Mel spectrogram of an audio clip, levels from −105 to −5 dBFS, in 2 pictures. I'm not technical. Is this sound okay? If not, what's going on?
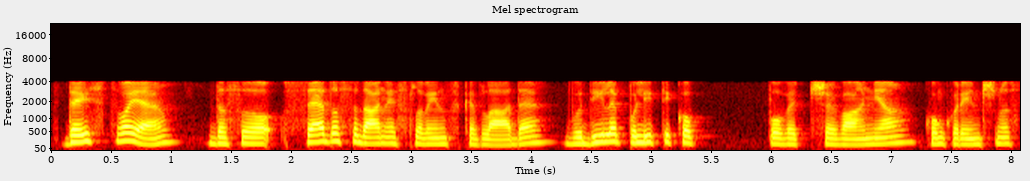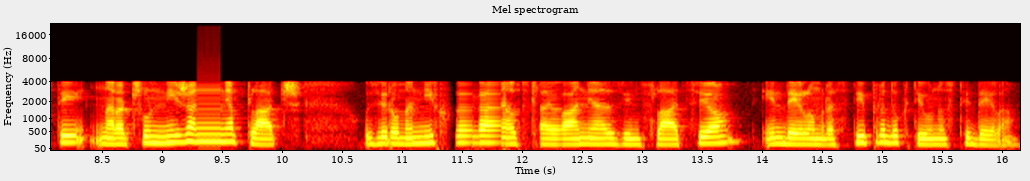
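No, there are two problems in this speech recording.

From 9.3 to 9.49 s there's a system hang loop. The computer briefly froze, and the sound hardware kept replaying the same tiny 10 ms slice of audio about 19 times. Because the slice is so short, it doesn't sound like a stutter. It comes out as a steady buzz with a pitch of about 100 Hz. Very little of the actual speech is lost here. It's just replaced by that buzz for a moment.

From 10.81 to 12.35 s you get repeated packet loss, which gives the robotic sound. Over twenty short dropouts hit that stretch, the longest about 98 ms. Each time, the system papers over the hole by stretching the last bit of sound it had, so almost half of that stretch is filler rather than real speech. That's why it sounds choppy, with bits of the speech missing. All of this is on top of the call line's usual muffled, phone-like tone, with nothing above 4 kHz.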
